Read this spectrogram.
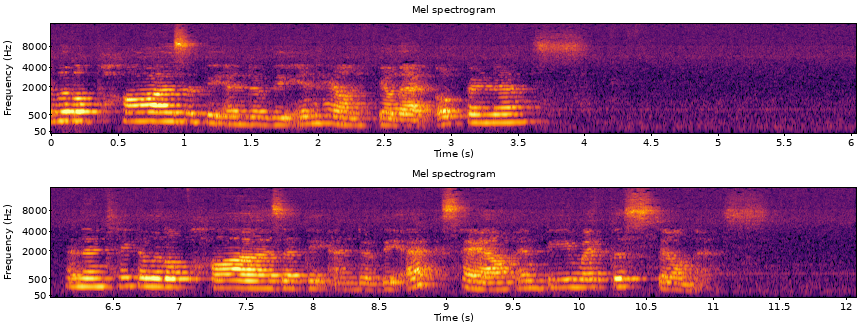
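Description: A woman speaks calmly, close to a microphone.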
